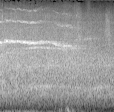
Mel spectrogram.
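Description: Large audience applauding, the clapping easing off gradually.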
